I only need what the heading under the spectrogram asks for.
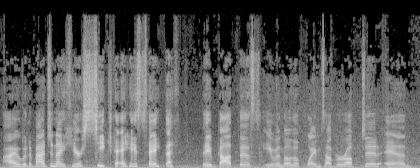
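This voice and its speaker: Slow, hesitant woman playing a tabletop game. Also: a little high. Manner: hesitant, thinks aloud with fillers. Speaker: player. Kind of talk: casual tabletop play.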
